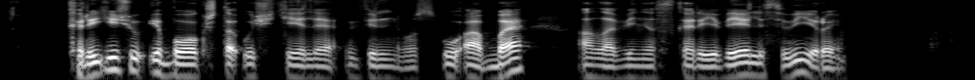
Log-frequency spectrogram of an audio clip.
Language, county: Lithuanian, Panevėžys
